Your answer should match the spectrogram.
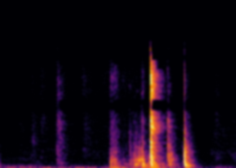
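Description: Handling noise as the camera is moved: a rustle starting about a second in, then two sharp clicks close together near the end.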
